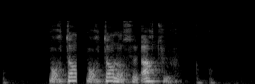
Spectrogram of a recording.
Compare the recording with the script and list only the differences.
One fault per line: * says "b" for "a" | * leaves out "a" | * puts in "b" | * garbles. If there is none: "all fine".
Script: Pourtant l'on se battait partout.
* puts in "pourtant"
* leaves out "battait"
